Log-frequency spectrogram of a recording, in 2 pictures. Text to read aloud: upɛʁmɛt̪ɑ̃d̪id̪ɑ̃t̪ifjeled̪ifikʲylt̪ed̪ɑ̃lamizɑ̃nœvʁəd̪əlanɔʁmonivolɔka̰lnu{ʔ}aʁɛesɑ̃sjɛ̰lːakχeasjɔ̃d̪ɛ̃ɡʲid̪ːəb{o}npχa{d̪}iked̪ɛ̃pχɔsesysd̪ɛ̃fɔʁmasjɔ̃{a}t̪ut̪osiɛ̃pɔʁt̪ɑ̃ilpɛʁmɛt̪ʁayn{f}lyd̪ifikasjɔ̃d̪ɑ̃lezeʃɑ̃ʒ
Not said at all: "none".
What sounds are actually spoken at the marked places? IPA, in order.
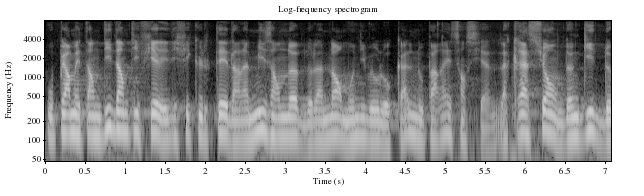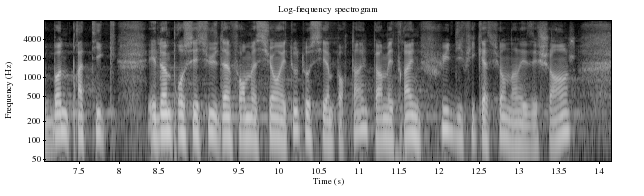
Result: p, ɔ, t̪, ɛ, f

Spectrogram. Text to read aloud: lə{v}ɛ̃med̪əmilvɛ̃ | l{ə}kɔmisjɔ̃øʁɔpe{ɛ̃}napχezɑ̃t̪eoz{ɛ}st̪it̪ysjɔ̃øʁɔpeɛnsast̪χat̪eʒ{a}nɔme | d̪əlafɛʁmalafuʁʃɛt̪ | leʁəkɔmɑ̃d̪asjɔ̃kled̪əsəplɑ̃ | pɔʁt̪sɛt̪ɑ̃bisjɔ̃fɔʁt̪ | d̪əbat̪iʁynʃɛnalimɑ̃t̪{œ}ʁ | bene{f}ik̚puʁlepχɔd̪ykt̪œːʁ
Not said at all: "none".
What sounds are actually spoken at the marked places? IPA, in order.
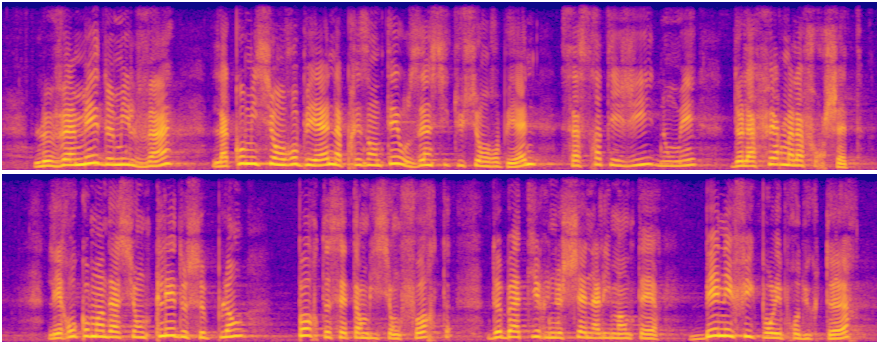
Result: v, a, ɛ, ɛ̃, i, ɛ, f

